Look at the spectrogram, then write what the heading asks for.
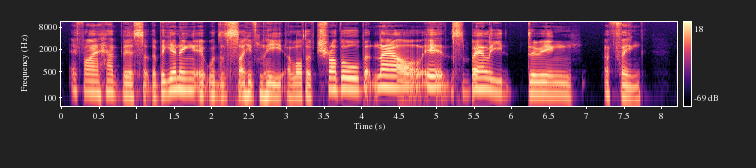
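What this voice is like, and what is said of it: British accent. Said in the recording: “I live in the UK, as you can probably tell from my accent”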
